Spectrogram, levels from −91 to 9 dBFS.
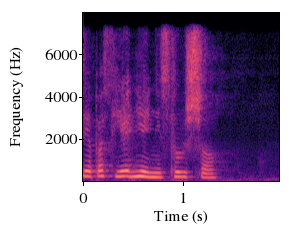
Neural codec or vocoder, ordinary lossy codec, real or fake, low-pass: codec, 16 kHz in and 24 kHz out, 0.8 kbps, FocalCodec, streaming, 65536 codes; none; fake; 7.2 kHz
